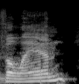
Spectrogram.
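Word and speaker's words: Phelan: I like to say f but well I'll pronounce it right F fan fan um the Secretary of Navy just think about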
